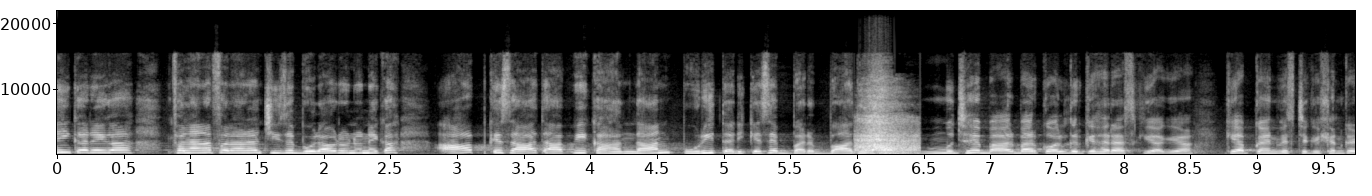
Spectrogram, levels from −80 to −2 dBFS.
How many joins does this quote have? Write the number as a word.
one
